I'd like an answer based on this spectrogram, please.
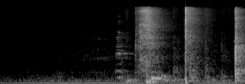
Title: TYPES OF SNEEZES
